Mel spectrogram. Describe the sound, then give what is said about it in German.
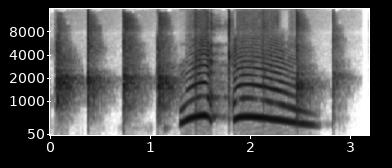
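A single person claps steadily, about ten sharp, evenly spaced hand claps, while a voice lets out a long, rising and falling whoop in the middle. “Einmal Applaus bitte. Applaus bitte.”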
